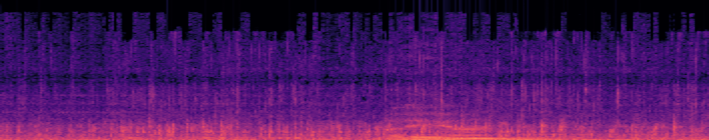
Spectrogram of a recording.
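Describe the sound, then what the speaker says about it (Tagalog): Salmon paksiw broth boils in a pot with a steady bubbling simmer, while a voice talks briefly over it. "Ayan, kumulo na guys."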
